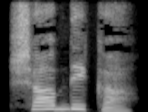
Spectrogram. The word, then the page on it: ಶಾಬ್ದಿಕ: śabika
